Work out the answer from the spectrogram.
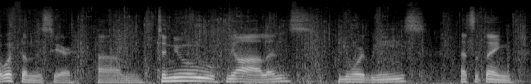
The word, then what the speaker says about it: New Orleans: next parade I need to go to Oh New Orleans nollans you see I had some friends that wanted wanted me to go with them this year to New Orleans New Orleans that's the thing when you go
